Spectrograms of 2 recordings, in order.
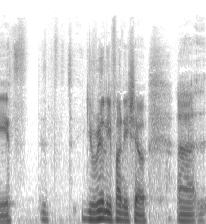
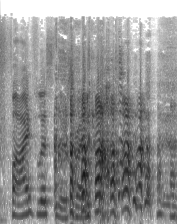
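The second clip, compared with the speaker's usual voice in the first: excited; 10 semitones higher, 10 dB louder than usual. Real, not acted. Excited at five listeners.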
